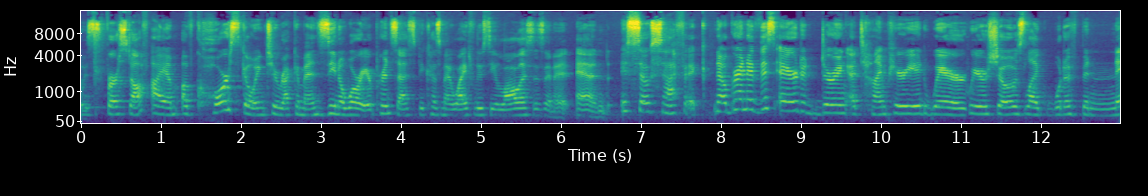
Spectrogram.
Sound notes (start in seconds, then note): none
